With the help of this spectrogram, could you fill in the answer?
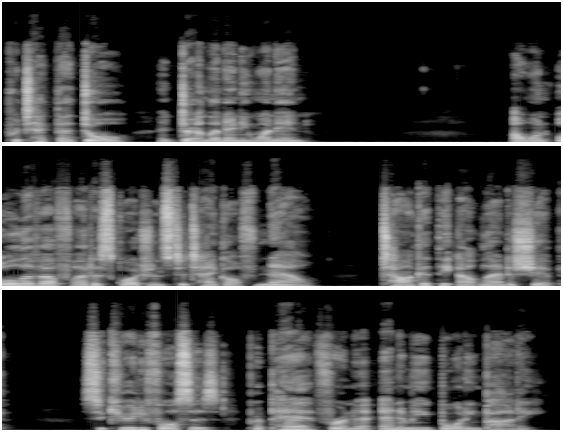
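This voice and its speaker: A woman playing a commanding alien station captain in an ASMR audio roleplay, authoritative and measured. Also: medium pitch, natural voice.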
